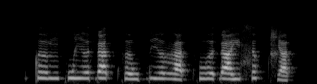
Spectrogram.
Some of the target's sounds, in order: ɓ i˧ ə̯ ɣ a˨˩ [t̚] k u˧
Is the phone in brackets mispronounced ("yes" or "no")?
no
